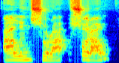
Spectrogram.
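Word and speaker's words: Alain Soral: vídeos na internet que o Alan soral pronunciar para você poder procurar a l a i n soral eh e ele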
